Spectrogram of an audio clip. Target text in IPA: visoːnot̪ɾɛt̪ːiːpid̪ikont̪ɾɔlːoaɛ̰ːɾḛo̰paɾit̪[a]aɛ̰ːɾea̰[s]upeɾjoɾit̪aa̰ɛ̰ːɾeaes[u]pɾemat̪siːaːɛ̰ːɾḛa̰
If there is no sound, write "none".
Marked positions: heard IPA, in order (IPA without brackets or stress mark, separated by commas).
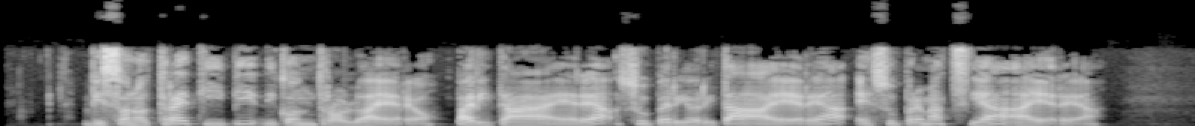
a, s, u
